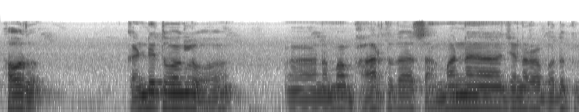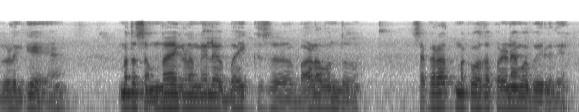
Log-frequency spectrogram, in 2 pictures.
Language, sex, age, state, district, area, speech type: Kannada, male, 30-45, Karnataka, Vijayanagara, rural, spontaneous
